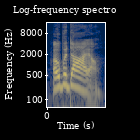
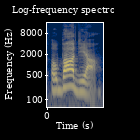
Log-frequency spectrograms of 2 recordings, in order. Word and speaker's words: Obadiah: Some say Obadiah. Some say Obadiah. It's pronounced Obadiah.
